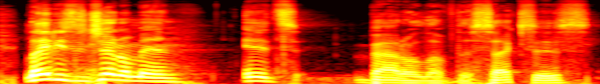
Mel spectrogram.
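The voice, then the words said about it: Game show host announcer voice. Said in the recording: “Was that your game show voice? ... It was a game show voice.”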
